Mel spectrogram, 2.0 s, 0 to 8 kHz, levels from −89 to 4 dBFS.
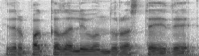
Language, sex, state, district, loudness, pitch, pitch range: Kannada, male, Karnataka, Koppal, -16 LUFS, 90 Hz, 90-95 Hz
